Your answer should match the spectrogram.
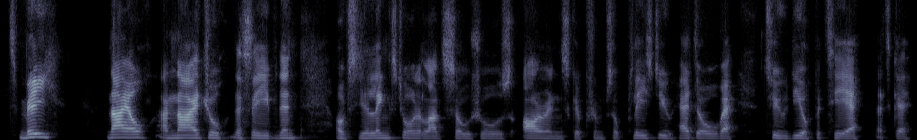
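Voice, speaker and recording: A man's voice: mid-range voice, fairly even intonation, moderate pace, sharp tone, dry recording. A man hosting a casual live football reaction stream on a video call, chatty and calling everyone mate. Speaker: host.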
